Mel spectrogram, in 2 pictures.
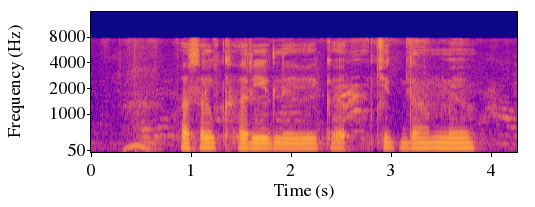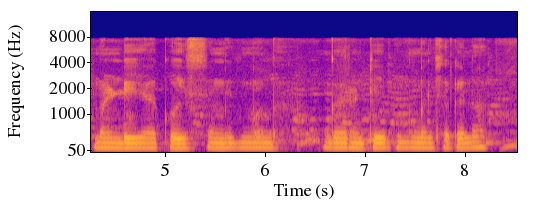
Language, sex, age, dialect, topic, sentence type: Bhojpuri, male, 18-24, Western, agriculture, question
